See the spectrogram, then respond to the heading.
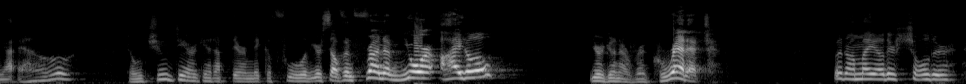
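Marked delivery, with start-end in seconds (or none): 0.0-7.1 low, menacing inner voice warning her off; evil gremlin. Retold or imitated. Evil gremlin on her shoulder scaring her off, low and menacing. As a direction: growl like a little devil on the shoulder. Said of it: "the evil gremlin was saying".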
